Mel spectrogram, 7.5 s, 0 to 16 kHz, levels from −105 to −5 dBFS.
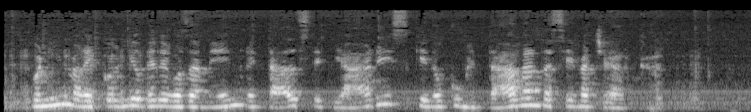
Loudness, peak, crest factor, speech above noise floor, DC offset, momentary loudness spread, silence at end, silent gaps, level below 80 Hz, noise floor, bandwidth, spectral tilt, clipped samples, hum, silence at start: -22 LUFS; -6 dBFS; 18 dB; 29 dB; under 0.1%; 12 LU; 0.55 s; none; -56 dBFS; -51 dBFS; 11.5 kHz; -7.5 dB/octave; under 0.1%; none; 0.1 s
